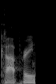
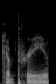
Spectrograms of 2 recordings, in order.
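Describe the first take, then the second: First: It is said like the Italian island's name. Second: It is said like the name of the pants. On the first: It refers to the island itself. The speaker calls it right. "pronounce it Capri" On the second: It is the common, unrefined way to say it. The speaker calls it wrong. "not Capri, like you plebs ... pants"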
